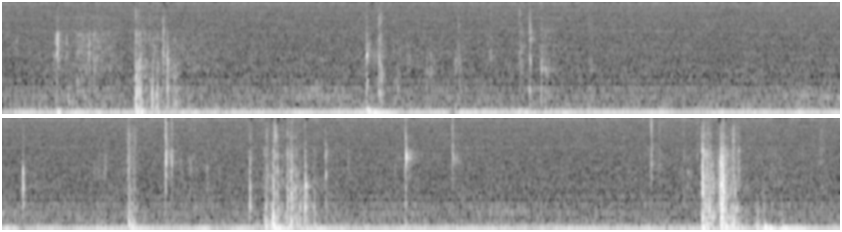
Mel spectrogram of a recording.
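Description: A solid pink soap bar held in the hand is carved into a shape with a utility knife blade, shaving and scraping off bits. Short, crisp scraping clicks with bright edges come in scattered bursts, the densest near the middle and end. A quiet, steady low hum sits underneath.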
